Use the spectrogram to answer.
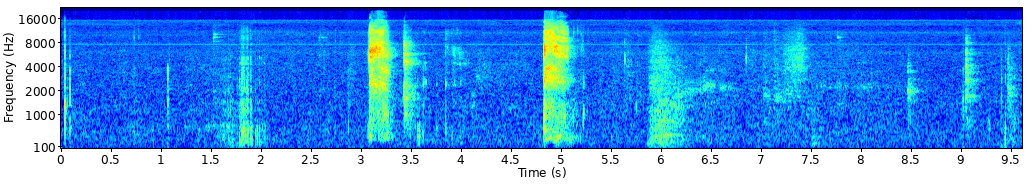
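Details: Female cat sitting on a bed suddenly starts sneezing: two short, sharp sneezes with a few softer snuffles between, over faint room noise.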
